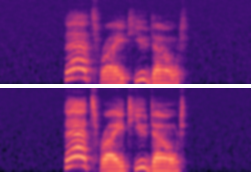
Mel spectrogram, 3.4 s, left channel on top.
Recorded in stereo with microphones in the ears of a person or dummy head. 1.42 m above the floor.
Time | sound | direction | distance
0.9 | a woman speaking | 55° right (ahead or behind) | 0.7 m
